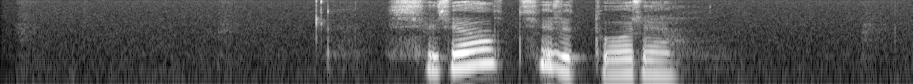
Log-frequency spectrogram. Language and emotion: Russian, sad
